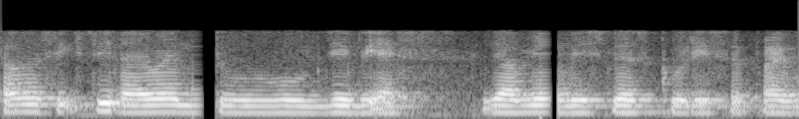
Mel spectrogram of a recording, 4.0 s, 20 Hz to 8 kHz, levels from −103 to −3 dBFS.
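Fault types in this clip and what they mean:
Packet loss with pitch repetition: at 0.96 s and 2.7 s the speech briefly hangs on a buzzy, repeated tone that fades into silence before cross-fading back. Gaps of 120 ms and 90 ms were lost, and the last pitch period was repeated to fill them.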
